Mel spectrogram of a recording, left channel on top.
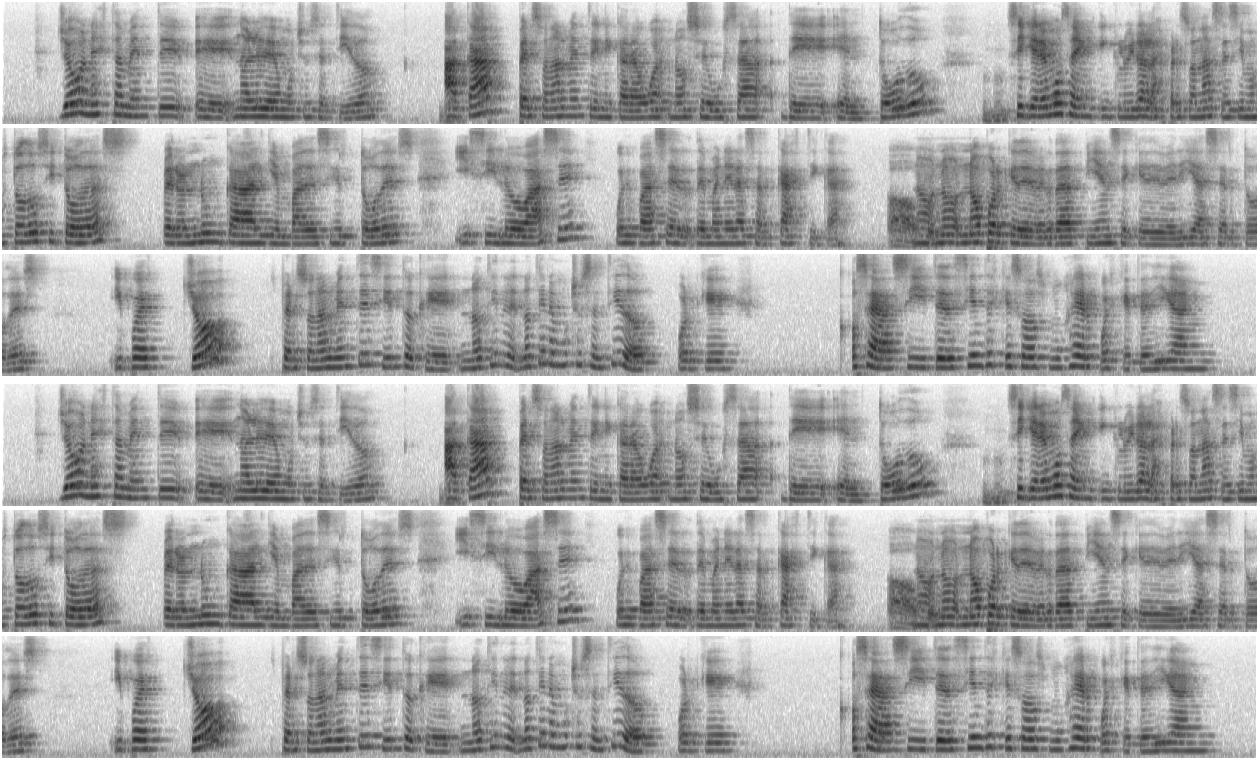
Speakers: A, in the centre; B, on the right (about 55°).
A: Yo honestamente eh, no le veo mucho sentido.
B: Ya.
A: Acá, personalmente en Nicaragua, no se usa de el todo.
B: Ujú.
A: Si queremos en- incluir a las personas, decimos todos y todas, pero nunca alguien va a decir todes, y si lo hace, pues va a ser de manera sarcástica.
B: Ah,
A: No,
B: ok,
A: no, no porque de verdad piense que debería ser todes. Y pues yo personalmente siento que no tiene, no tiene mucho sentido, porque, o sea, si te sientes que sos mujer, pues que te digan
